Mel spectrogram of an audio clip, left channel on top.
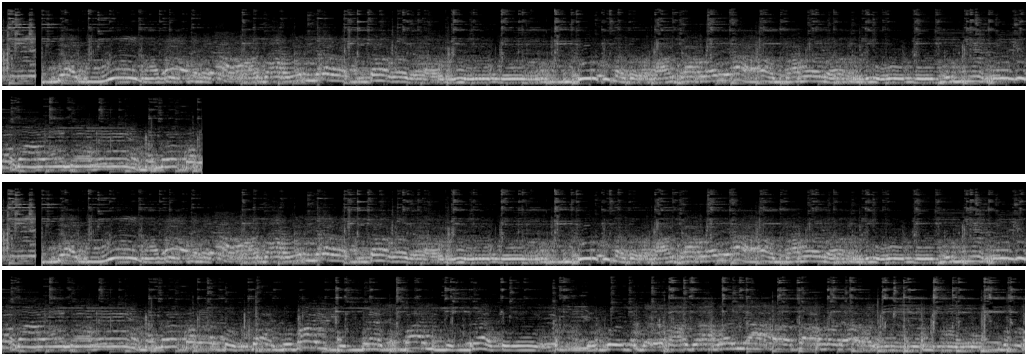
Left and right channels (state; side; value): drops out; left; at 12.2 s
